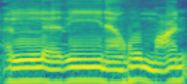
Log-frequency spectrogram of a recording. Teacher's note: حرف عین اور حمزہ میں فرق دینا ہے. الذین ہم ان نہیں بلکہ عین کی آواز تھوڑی سی نکالیں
